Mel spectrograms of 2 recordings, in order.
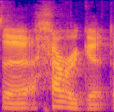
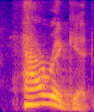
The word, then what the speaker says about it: Harrogate: Why don't we go instead from, is it pronounced Harrogate? – It's Harrogate. – Harrogate.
